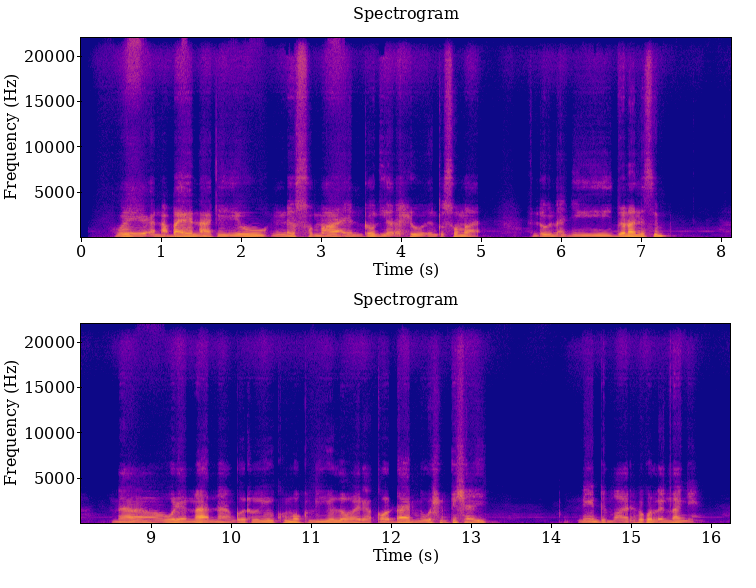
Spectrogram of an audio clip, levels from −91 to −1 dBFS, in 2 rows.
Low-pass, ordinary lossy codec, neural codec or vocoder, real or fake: none; none; codec, 44.1 kHz, 2.6 kbps, DAC; fake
